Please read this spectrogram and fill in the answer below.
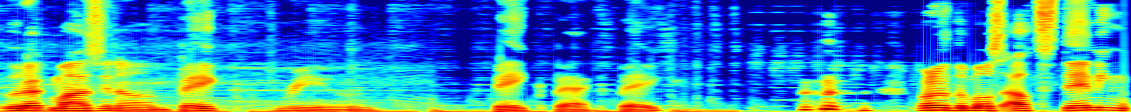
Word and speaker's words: Baek: It's Bake. Okay. Bake. I never knew how to pronounce that name since like Tekken 2 or Tekken 3.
